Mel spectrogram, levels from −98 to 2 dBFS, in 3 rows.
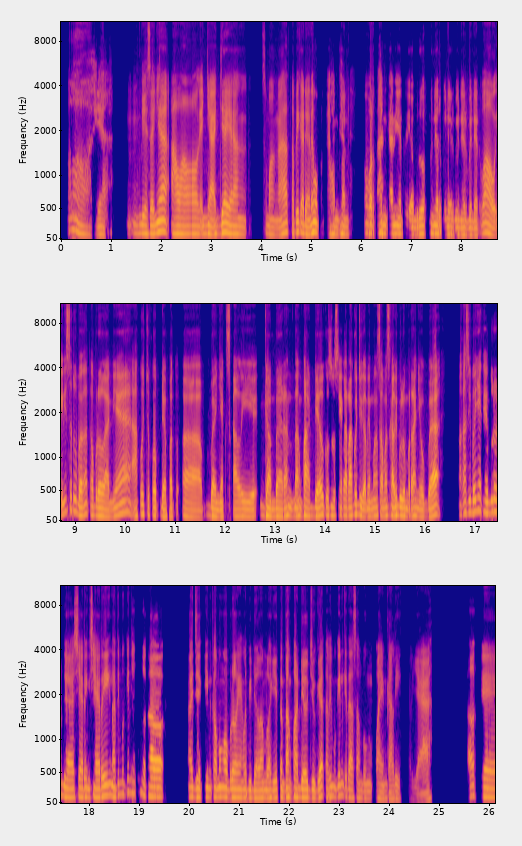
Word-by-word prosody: Oh, 155 -10 -3 0.2
iya. 115 0 -2 0.5
Mhm, 125 - -11
biasanya 125 +4 +3 0.3
awalnya 120 0 +1
aja 120 +5 +2
yang 115 -1 +2 0.5
semangat, 110 +3 -1
tapi 150 - -2
kadang-kadang 130 +1 +3
mempertahankan 115 +1 -4 0.4
mempertahankannya 130 -2 0
itu - - -28
ya, - - +1
Bro, 115 +2 +2 0.2
bener 125 -1 +1
bener 115 -1 -2
bener 105 -1 -1
bener. 105 -1 -1
Wow, 135 -5 +3
ini 155 +5 0
seru 195 -1 -2
banget 130 +5 +3
obrolannya, 125 +7 +2
aku 125 +5 -2
cukup 125 -2 +1
dapet, 110 0 +1 0.2
eee, 105 -4 +1 0.2
banyak 105 -2 +2
sekali 110 +1 -1 0.3
gambaran 115 -2 +1
tentang 115 +1 +1
padel, 120 0 +3
khususnya, 125 -1 -1
karena 120 0 +3
aku 145 - +1
juga 115 -5 +2
memang 115 +2 0
sama 120 0 0
sekali 125 0 +2
belum 120 -2 +3
pernah 115 +2 +1
nyoba, 105 -2 +2 0.5
makasih 165 +5 -3
banyak 190 +2 +2
ya, 165 -2 +1
Bro, 180 +1 +1
udah 130 -3 +2
sharing-sharing, 135 +3 +1
nanti 140 0 -1
mungkin 185 +3 -9
aku 185 - -19
bakal 140 0 +5 0.7
ngajakin 135 0 -1
kamu 135 0 0
ngobrol 130 -1 +2
yang 120 0 -1
lebih 120 -1 -3
dalam 115 0 0
lagi 115 +1 -1
tentang 130 0 +1
padel 125 -1 +2
juga, 120 +4 +1
tapi 125 +2 -4
mungkin 155 +4 -3
kita 130 -7 -3
sambung 110 -1 -7
lain 105 -3 -6
kali, 100 -1 -7
gitu 95 - -42
ya. 90 +3 -4 0.8
Oke, 140 -2 -1
120 Hz, 165 wpm, -23 LUFS, 115-135 Hz, 0.8 s, bakal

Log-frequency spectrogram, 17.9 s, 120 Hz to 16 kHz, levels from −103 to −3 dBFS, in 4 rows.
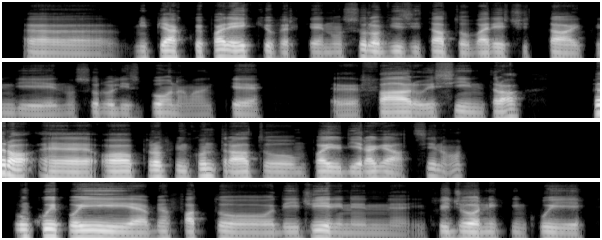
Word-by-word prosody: uhm, 95 -2 -8
mi 115 +1 -15
piacque 115 -1 +3
parecchio 120 -3 +3
perché 105 0 -10
non 105 0 -14
solo 130 -4 -1
ho - - +4
visitato 110 -1 -4
varie 100 +1 -2
città, 105 -2 -3
e 95 - -12
quindi 90 -2 -12
non 95 +1 -22
solo 100 0 -12
Lisbona, 95 0 -8
ma 90 +1 -20
anche, 90 0 -11 0.5
uhm, 85 +1 -13
Faro 105 -1 +3
e 100 - -9
Sintra, 110 +2 -4 0.5
però, 185 -10 +8
ehm, 105 -2 +1
ho 115 -1 +5
proprio 120 +1 -1
incontrato 110 -3 -1
un 100 -1 -12
paio 110 0 +2
di 105 0 -3
ragazzi, 105 +5 -3
no 120 -6 -14 1.1
con 130 0 +2
cui 135 0 +4
poi 120 -3 +4
abbiam 105 +2 -3
fatto 105 -2 -4
dei 105 +1 -10
giri 115 0 -1
ne 100 0 -13
ne 95 -2 -19
in 95 - -30
quei 110 - -7
giorni 105 -1 +1
in 105 -2 -17
cui, 100 -3 -7
105 Hz, 155 wpm, -24 LUFS, 100-115 Hz, 1.1 s, però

